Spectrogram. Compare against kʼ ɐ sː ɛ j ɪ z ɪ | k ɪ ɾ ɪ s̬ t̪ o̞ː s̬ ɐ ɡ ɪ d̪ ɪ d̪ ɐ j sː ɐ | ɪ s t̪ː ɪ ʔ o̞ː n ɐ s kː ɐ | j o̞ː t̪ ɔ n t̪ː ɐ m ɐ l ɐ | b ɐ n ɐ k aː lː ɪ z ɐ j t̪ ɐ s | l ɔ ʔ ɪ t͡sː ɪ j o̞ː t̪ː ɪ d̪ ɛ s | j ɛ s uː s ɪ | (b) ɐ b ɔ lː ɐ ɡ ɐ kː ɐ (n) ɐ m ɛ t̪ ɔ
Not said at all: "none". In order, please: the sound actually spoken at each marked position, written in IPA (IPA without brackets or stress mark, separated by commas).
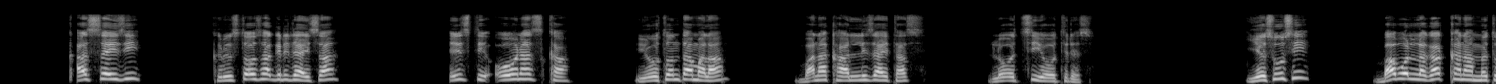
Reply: b, n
